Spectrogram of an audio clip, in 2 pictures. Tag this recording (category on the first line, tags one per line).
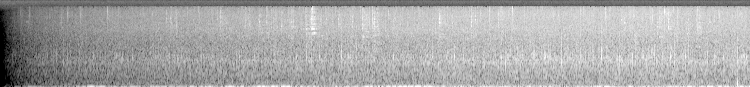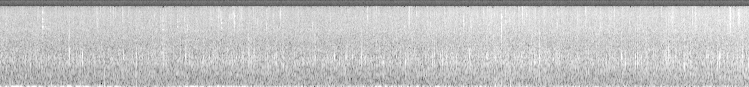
Soundscapes > Nature
drizzle
drizzling
drizzly
nature
Phone-recording
rain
